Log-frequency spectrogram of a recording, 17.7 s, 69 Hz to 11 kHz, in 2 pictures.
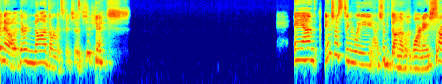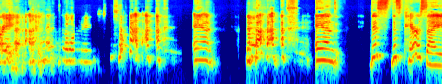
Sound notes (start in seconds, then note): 8.7 audience laughing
